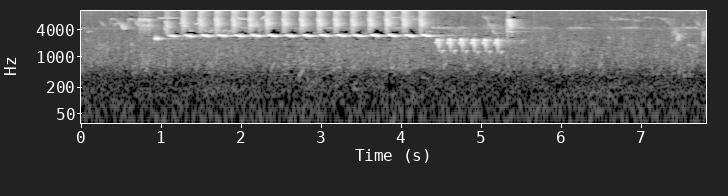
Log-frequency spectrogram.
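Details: Common nightingale pouring out a long run of even, rapidly repeated whistled notes over about four seconds, then a short lower series of chunky notes before silence.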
